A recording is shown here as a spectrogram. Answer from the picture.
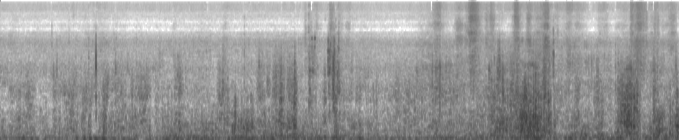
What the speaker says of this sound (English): So goddamn windy, it's gonna keep getting knocked over.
